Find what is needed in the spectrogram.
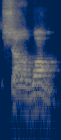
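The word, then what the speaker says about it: שלום: So the wa, right? The wa is not pronounced. Shalom is how they would say it.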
